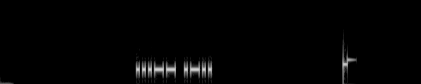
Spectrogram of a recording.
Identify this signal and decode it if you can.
Morse code, heard as a keyed tone, about 40 wpm, 700 Hz. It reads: 3 L
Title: Single-Letter Single-Number 40wpm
